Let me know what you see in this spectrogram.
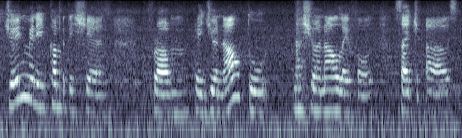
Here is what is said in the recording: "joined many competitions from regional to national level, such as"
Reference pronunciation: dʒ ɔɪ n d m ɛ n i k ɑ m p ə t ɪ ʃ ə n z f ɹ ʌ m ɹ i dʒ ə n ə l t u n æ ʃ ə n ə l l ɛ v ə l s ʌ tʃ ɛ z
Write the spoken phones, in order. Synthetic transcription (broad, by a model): dʒ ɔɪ n m ɛ n i k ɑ m p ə t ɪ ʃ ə n f ɹ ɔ m ɹ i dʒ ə n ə l t u n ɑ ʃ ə n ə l l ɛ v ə l s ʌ tʃ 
